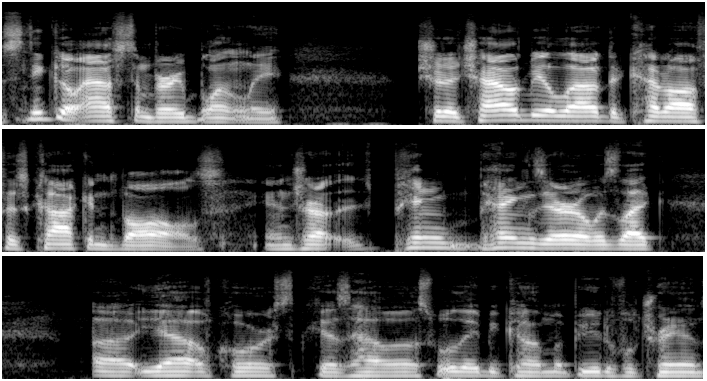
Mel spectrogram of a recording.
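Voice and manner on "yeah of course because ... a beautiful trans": absurdly low, deep, droning mumbled monotone. Retelling how Charlie answered Sneeko's question, in a Charlie voice. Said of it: "my Charlie voice is just mwah, perfect. ... deepen your voice ridiculously and, and like mumble in monotone".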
